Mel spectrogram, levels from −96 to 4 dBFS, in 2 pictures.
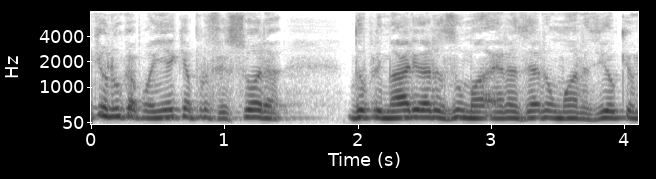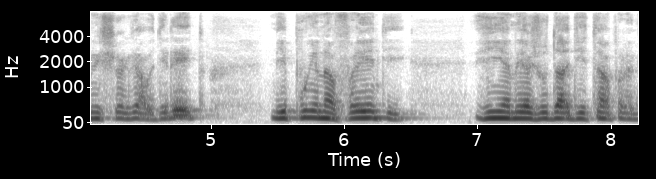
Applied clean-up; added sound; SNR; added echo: none; none; none; none.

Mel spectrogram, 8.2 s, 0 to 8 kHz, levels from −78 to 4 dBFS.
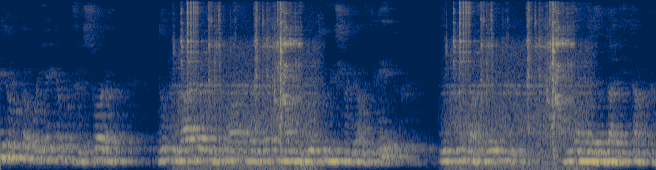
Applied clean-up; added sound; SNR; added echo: none; Coin (dropping); 3 dB; reverberation time 1.2 s.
